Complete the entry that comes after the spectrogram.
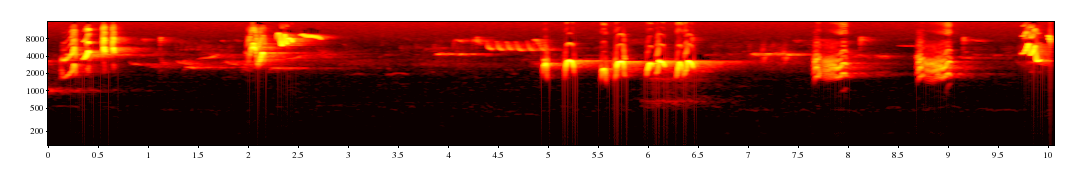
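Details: Varied song thrush phrases: high chirped bursts, a fine rattling trill, then a clear note sung several times in a row, followed by harsher, buzzy phrases, with short silences between.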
